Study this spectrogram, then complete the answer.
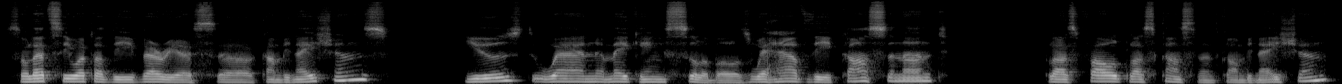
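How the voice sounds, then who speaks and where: A man giving an informal language lesson, thinking aloud haltingly as he reads out syllables and works through exercises. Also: medium pitch, animated, darkish tone.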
